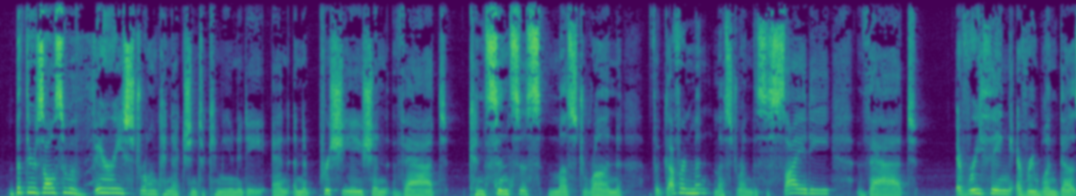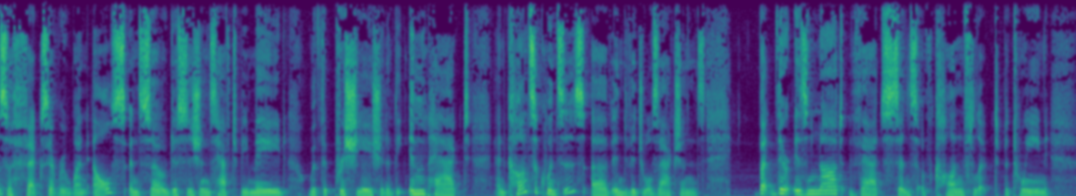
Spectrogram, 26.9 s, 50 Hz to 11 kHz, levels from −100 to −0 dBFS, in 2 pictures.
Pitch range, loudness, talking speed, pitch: 145-190 Hz, -24 LUFS, 125 wpm, 155 Hz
